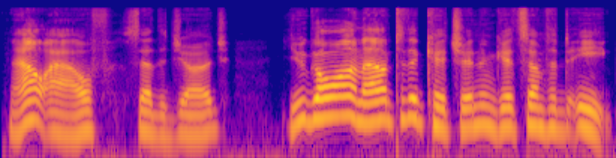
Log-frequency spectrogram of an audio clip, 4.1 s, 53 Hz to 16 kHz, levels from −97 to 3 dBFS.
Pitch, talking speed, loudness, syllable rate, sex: 165 Hz, 250 wpm, -18 LUFS, 5.9 syllables/s, male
